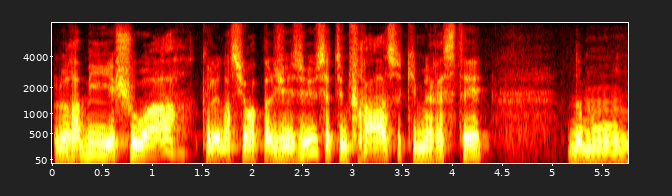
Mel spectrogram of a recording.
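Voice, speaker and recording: A man at a medium pitch and a very slow pace, with very even loudness and ordinary pitch variation. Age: 60s. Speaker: religious convert giving testimony. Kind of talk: testimony. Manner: halting, frequent hesitations.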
